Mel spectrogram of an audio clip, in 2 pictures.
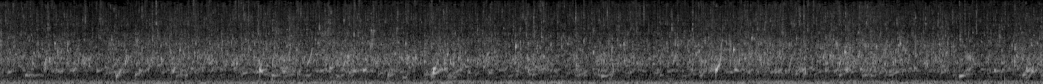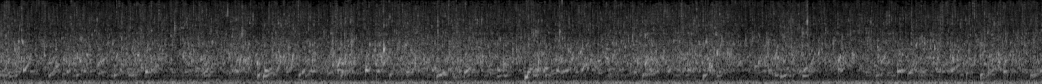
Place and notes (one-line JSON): {"title": "Mont-Saint-Guibert, Belgique - Houssière river", "date": "2016-08-14 19:05:00", "description": "The Houssière river, flowing in the small and quiet village of Hévillers.", "latitude": "50.62", "longitude": "4.61", "altitude": "101", "timezone": "Europe/Brussels"}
